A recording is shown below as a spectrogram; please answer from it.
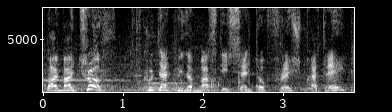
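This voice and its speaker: An actor playing a proud, earnest knight errant in a video game, speaking in a formal, flowery, theatrical way. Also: male voice, sits high, animated, measured pace. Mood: courtly, earnest. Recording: music behind.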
